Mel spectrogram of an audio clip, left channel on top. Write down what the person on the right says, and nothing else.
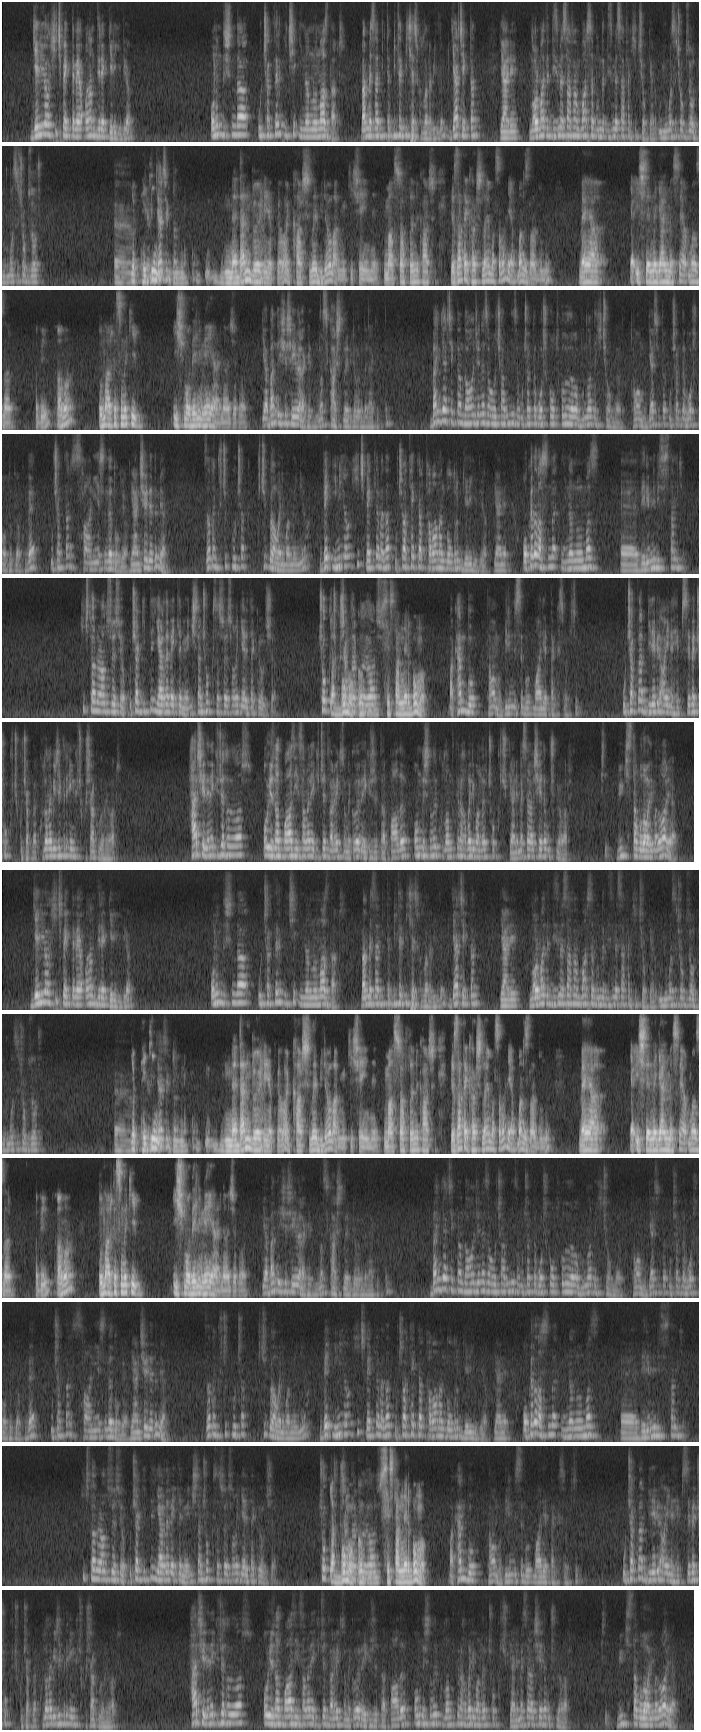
Ya peki
n- neden böyle yapıyorlar? Karşılayabiliyorlar mı ki şeyini? Masraflarını karşı... Ya zaten karşılayamasalar yapmazlar bunu. Veya ya işlerine gelmese yapmazlar tabii. Ama bunun arkasındaki iş modeli ne yani acaba?
Ya
bu mu?
Bu, bu sistemleri bu mu?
